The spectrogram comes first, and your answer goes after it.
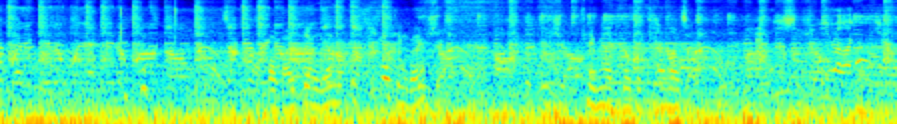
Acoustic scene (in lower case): car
